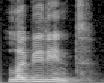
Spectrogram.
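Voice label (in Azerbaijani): "labirint", Azerbaijani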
